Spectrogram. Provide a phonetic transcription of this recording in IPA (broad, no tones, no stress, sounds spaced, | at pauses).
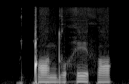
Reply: ŋ͡ǃ ɒ n d o h e θ ɒ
